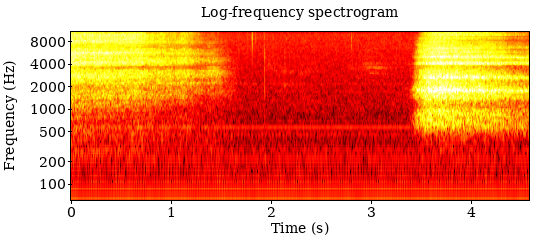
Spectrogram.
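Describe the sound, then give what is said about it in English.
Soft, airy breathing with a hiss of air that stops, leaves a quiet pause, then returns as a deep breath drawn in, all faint and unaccompanied by talk. “So you take your higher self's hand and you both take in a deep breath together.”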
